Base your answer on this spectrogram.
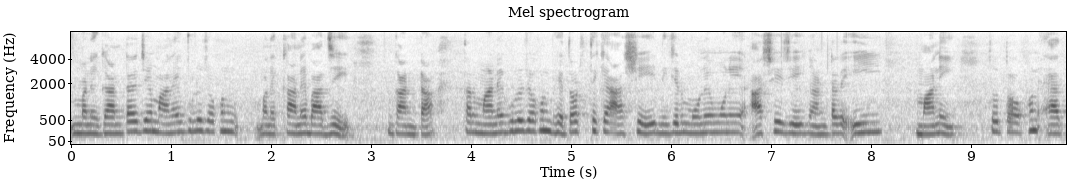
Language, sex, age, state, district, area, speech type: Bengali, female, 18-30, West Bengal, Dakshin Dinajpur, urban, spontaneous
